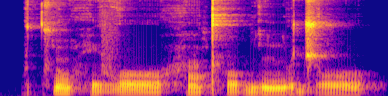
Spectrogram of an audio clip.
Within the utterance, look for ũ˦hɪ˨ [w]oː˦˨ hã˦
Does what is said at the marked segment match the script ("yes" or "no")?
no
